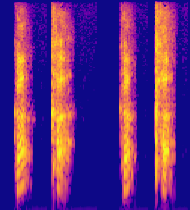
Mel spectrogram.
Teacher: The other one is ka. So the mouth position is the same. Everything is the same, except that you're expelling a bit of extra air in the second one.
